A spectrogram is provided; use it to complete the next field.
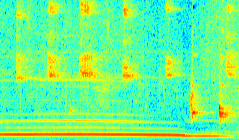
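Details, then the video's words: Puter pelung turtle dove kept in captivity delivers its long thick 'kwok': a single unbroken, hollow coo held level for almost three seconds, then a slightly lower tail note, with faint clicking sounds in the background. "𝙋𝙐𝙏𝙀𝙍 𝙋𝙀𝙇𝙐𝙉𝙂 𝙎𝙐𝘼𝙍𝘼 𝘼𝙎𝙇𝙞 𝙋𝘼𝙉𝙅𝘼𝙉𝙂 𝙆𝙒𝙊𝙆 𝙏𝙀𝘽𝘼𝙇"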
